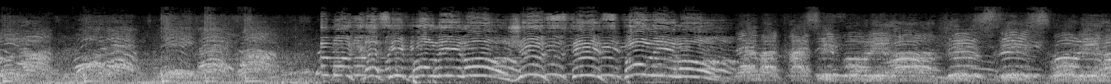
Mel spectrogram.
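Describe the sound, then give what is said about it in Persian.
A large protest crowd in Rome, Italy, chants the slogan "Woman, Life, Freedom" in unison: loud rhythmic shouted phrases repeat over a dense roar of many voices, with a single voice rising above at times. “روم پایتخت ایتالیا و فریاد زن زندگی آزادی.”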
